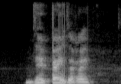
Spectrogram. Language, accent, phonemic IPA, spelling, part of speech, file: French, Canada, /de.pɛ̃.dʁɛ/, dépeindraient, verb, LL-Q150 (fra)-dépeindraient.wav
- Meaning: third-person plural conditional of dépeindre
